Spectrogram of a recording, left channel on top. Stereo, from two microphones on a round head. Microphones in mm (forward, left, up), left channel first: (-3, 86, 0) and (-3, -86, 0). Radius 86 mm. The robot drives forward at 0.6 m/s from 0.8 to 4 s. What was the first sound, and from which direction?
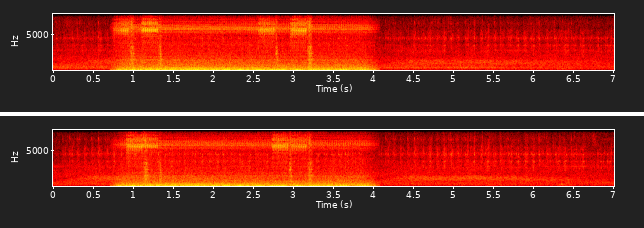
Only background noise.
